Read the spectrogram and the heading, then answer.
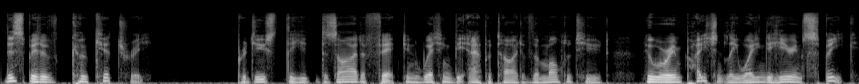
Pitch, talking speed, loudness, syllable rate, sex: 105 Hz, 160 wpm, -19 LUFS, 5.8 syllables/s, male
